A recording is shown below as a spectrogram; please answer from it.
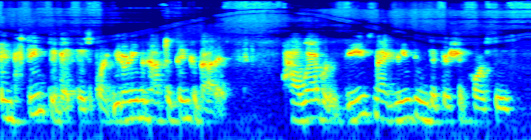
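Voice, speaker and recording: A woman's voice: medium pitch, a little fast, pushed and bright, slightly rough, rough recording. A woman guest in an interview, explaining horse problems fluently and emphatically. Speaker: guest, supplement business owner.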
